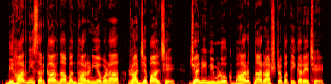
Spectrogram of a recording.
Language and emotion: Gujarati, neutral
